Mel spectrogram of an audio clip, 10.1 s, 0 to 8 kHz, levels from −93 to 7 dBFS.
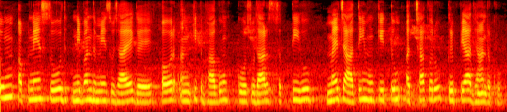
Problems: constant background noise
